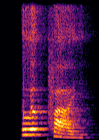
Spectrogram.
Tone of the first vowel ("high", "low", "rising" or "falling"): high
